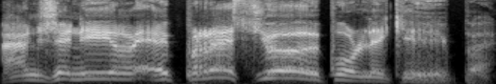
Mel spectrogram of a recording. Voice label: Heavy thanks for the teleporter, fr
